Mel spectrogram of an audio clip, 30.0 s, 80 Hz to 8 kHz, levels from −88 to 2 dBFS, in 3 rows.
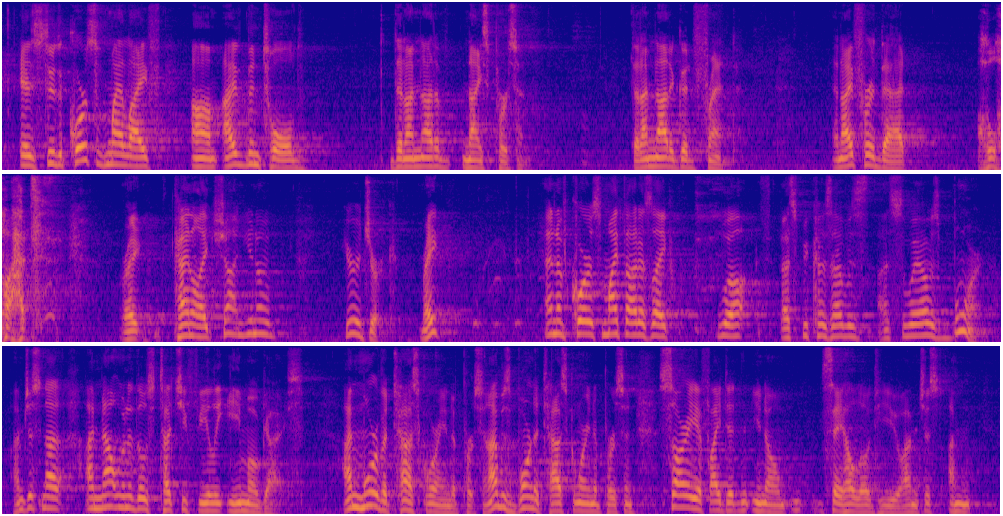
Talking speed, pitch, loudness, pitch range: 180 wpm, 150 Hz, -29 LUFS, 130-190 Hz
